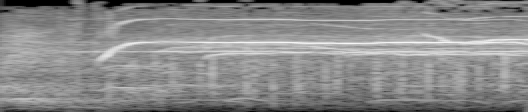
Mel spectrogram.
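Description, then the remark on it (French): A protest crowd of the Kurdish community in the streets of Paris, France, expressing anger after the killing of three of its members, with piercing whistles rising around half a second in and holding as long, steady high-pitched tones over a dense, loud murmur of many voices. “Trois jours après le drame, les larmes ont laissé place aux sifflets.”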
